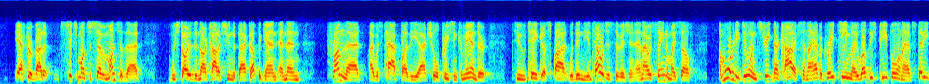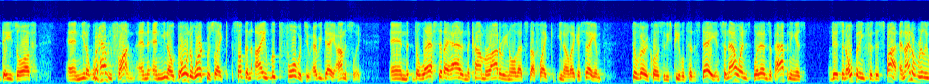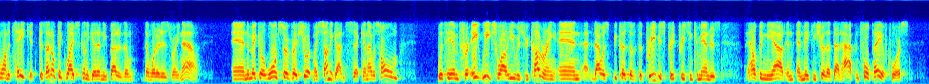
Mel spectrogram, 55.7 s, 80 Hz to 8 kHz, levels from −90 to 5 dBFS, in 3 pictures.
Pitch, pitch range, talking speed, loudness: 140 Hz, 130-155 Hz, 220 wpm, -14 LUFS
